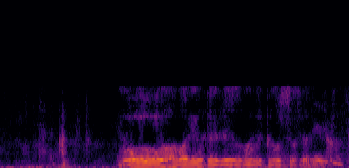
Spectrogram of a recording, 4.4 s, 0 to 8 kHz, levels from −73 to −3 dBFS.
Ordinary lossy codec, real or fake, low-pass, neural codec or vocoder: AAC, 16 kbps; fake; 7.2 kHz; codec, 16 kHz, 1 kbps, FreqCodec, smaller model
